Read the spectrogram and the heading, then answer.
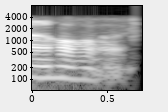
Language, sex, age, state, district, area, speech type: Manipuri, male, 18-30, Manipur, Kakching, rural, conversation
